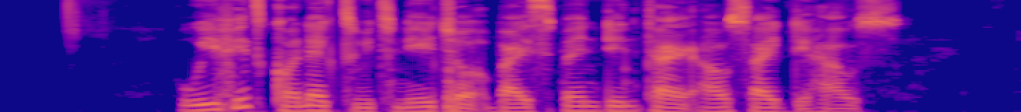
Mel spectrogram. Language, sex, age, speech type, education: Nigerian Pidgin, male, 15-29, read, tertiary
